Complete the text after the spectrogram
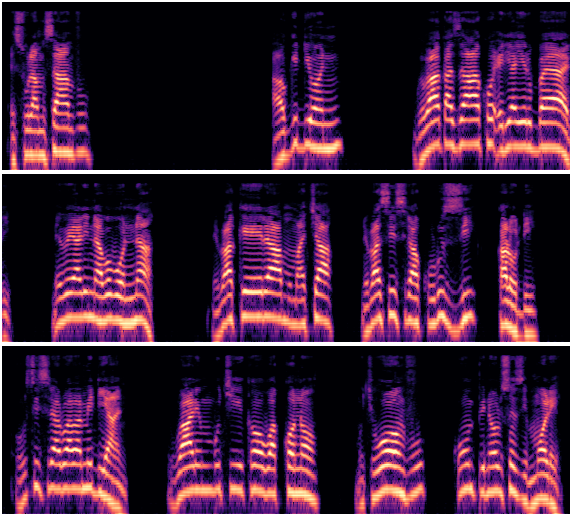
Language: Ganda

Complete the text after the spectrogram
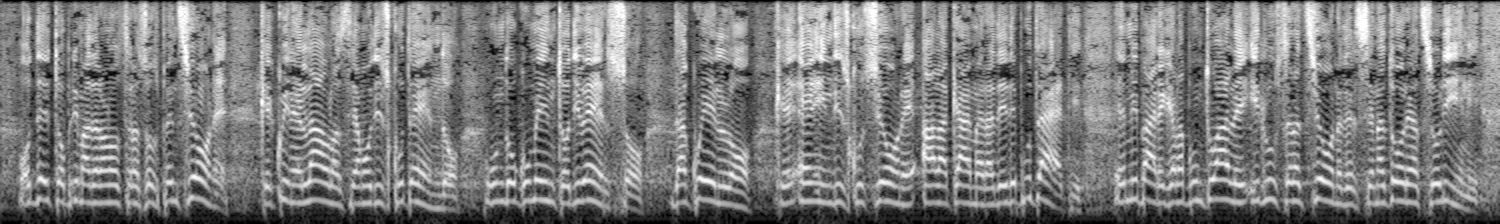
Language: Italian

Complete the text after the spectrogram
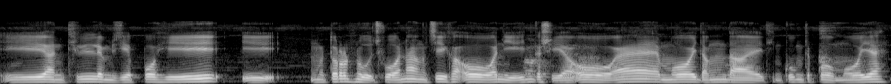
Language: Mizo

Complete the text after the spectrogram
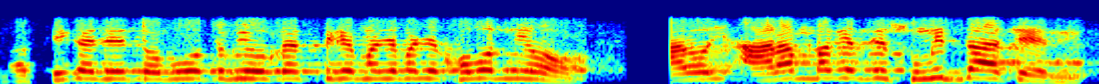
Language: Bangla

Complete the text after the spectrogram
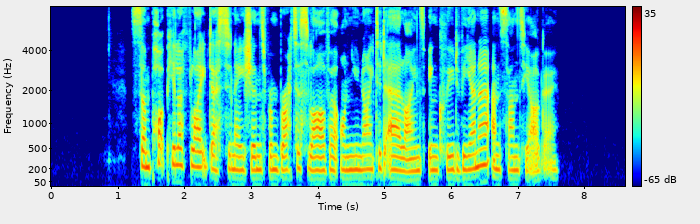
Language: English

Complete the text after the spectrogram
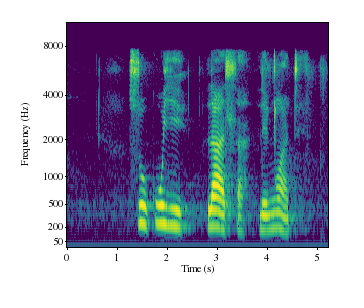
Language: Xhosa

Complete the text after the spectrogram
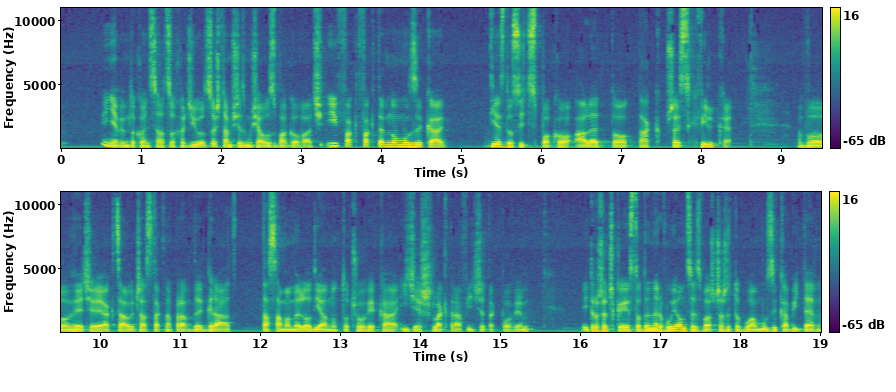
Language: Polish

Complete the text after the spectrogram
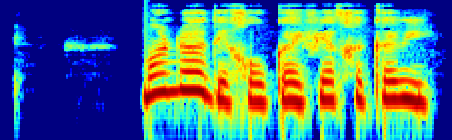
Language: Pashto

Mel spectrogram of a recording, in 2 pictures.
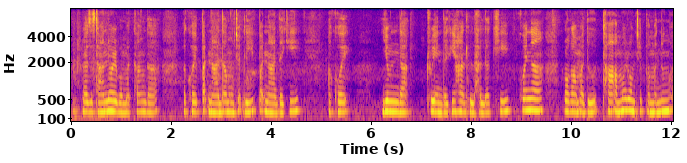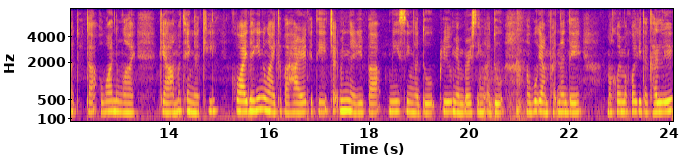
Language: Manipuri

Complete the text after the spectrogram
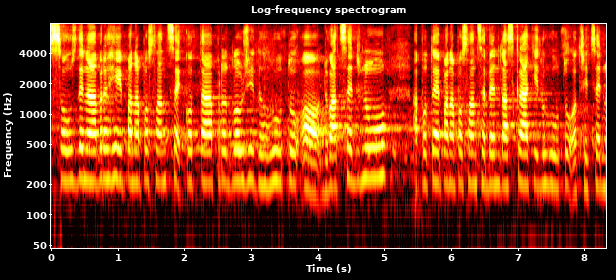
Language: Czech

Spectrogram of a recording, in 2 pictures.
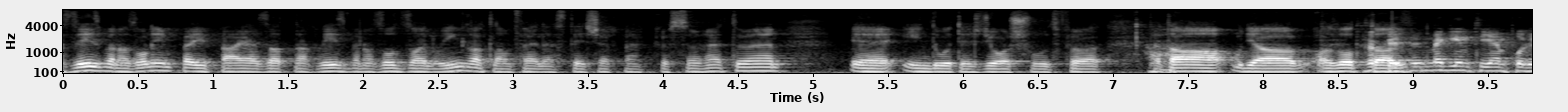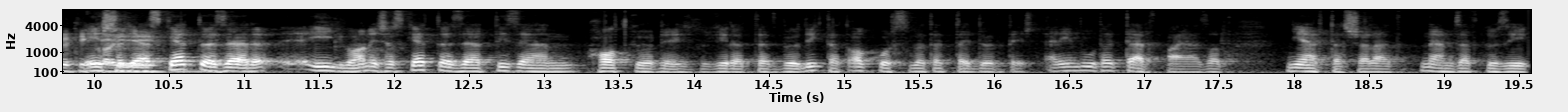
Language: Hungarian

